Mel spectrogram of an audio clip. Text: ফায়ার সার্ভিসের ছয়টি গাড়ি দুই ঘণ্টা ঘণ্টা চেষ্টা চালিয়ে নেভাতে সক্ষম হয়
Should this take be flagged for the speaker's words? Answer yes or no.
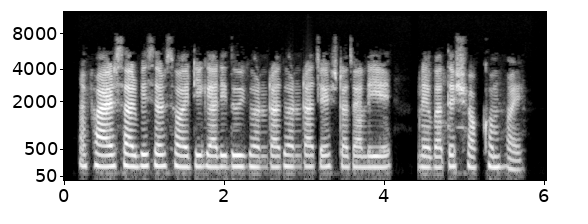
no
